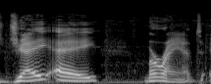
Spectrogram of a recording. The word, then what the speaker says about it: Ja Morant: It's J.A. Morant, and he pronounced it Ja Morant, and he's, like I said, a lottery pick in the NBA draft.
